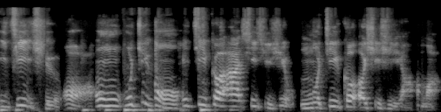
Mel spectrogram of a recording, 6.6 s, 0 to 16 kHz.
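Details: Adult man with functional neurological disorder; foreign accent syndrome began around 2019 with non-epileptic seizures, accent varies (sounds Chinese today), worse with strong emotion; speaking during a bout of gibberish; foreign accent syndrome with gibberish speech (functional).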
